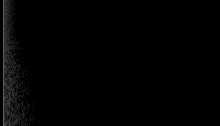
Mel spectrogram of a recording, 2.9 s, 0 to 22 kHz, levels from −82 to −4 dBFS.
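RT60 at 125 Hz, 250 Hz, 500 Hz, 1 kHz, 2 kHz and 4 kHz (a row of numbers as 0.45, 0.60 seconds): 1.5, 1.5, 1.4, 1.4, 1.1, 0.85 seconds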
